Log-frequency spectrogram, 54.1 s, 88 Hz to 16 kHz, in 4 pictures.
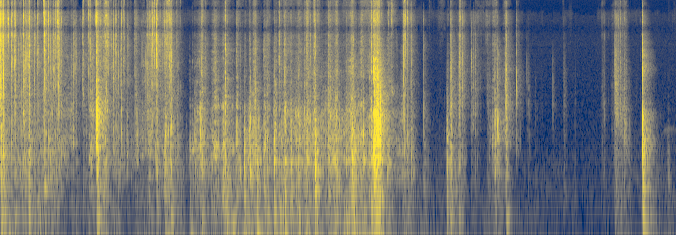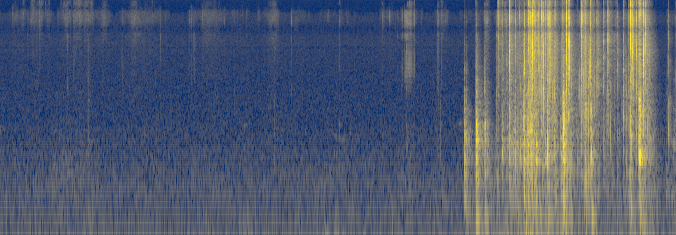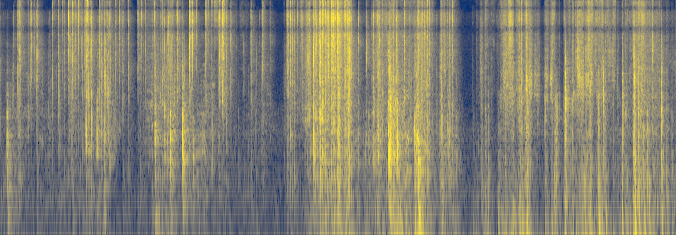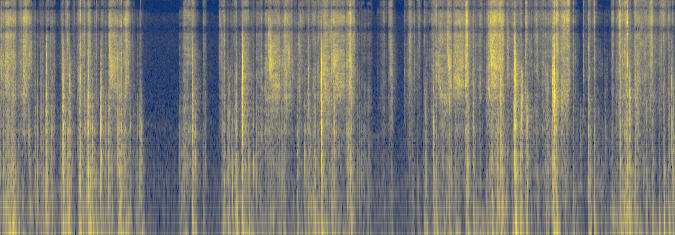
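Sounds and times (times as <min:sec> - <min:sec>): packaging crinkling and tearing: 0:00.0 - 0:10.6, 0:23.4 - 0:43.4.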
